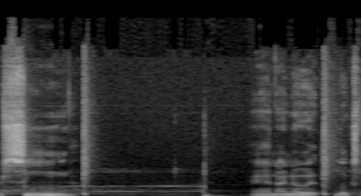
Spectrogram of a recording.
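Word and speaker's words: שׂין: The next letter is the letter scene. And I know it looks like sin, but it's not sin. It's pronounced scene and it makes the s sound as in summer and it gets the transliteration of s as well.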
